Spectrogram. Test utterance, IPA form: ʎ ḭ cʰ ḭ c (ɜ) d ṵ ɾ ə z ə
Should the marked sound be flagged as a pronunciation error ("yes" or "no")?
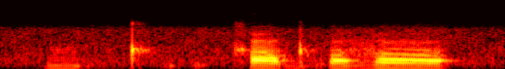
no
